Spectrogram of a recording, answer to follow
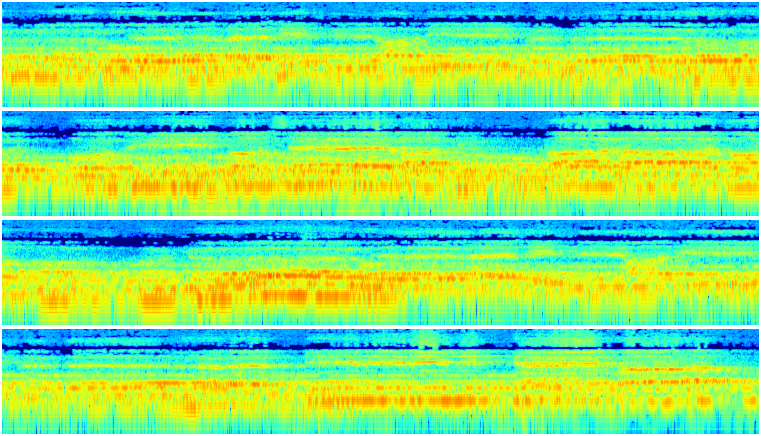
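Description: Greek Orthodox church hymn, chanted slowly by voices in long held notes that glide gently from pitch to pitch.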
